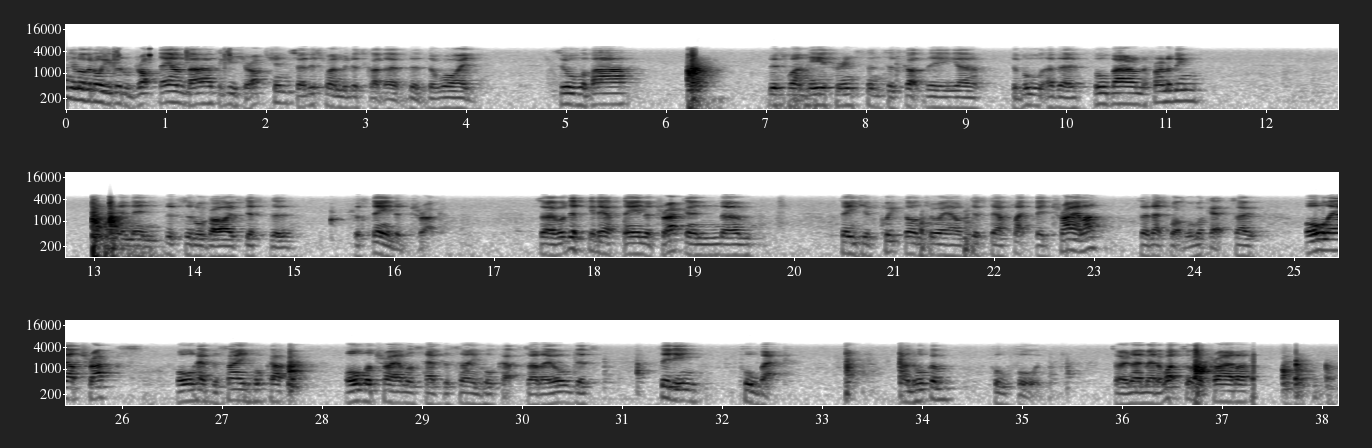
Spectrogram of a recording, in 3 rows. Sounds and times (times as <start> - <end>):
Speech: 0.0 - 4.2, 4.9 - 5.8, 7.0 - 11.4, 13.2 - 16.6, 17.4 - 19.7, 20.4 - 30.8, 31.4 - 32.8, 33.8 - 37.4.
